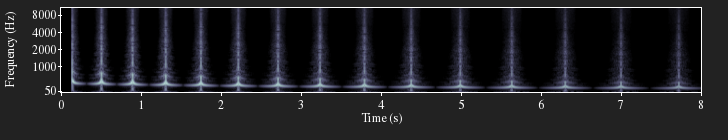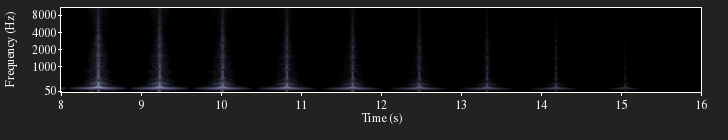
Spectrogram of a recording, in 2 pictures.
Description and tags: Tom Forward Backward loop fading out
fade, loop, out, tom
